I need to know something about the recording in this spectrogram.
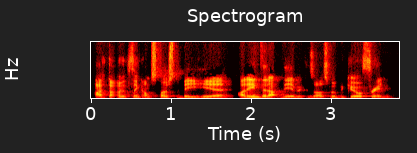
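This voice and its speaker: A New Zealand man in his thirties, an accountant and business founder, tells his story candidly as a podcast guest, swearing casually and acting out past conversations. His voice is fairly low, with fairly even intonation and a slightly fast pace.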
